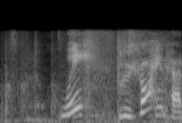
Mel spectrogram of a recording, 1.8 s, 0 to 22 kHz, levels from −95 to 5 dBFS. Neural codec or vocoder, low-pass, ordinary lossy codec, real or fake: codec, 16 kHz, 1 kbps, X-Codec, HuBERT features, trained on LibriSpeech; none; none; fake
